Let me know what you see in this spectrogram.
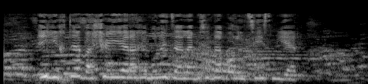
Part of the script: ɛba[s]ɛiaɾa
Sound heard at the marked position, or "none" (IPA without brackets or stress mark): ʃ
